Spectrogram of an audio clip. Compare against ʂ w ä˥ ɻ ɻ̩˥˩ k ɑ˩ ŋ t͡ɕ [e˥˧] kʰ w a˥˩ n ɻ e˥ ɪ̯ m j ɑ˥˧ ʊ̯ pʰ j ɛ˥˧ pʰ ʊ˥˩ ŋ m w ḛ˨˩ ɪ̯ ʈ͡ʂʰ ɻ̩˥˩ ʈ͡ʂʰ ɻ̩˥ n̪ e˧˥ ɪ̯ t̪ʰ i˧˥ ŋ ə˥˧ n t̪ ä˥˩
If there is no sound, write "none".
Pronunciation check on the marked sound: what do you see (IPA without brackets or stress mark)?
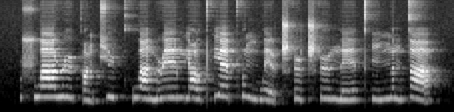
y˥˧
